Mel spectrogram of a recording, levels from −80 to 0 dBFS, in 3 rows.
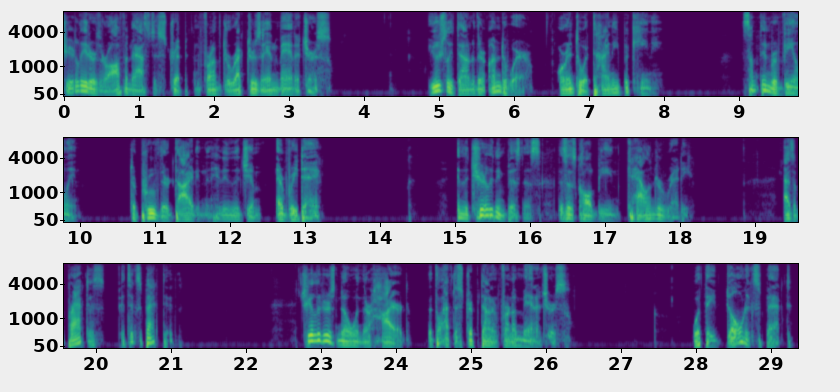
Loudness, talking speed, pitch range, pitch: -23 LUFS, 140 wpm, 80-95 Hz, 85 Hz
